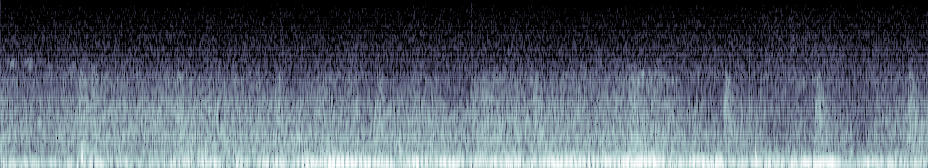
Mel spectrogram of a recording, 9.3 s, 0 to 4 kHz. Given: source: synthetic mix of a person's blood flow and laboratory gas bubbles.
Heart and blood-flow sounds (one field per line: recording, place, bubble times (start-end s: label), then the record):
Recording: Doppler ultrasound of blood flow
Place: subclavian vein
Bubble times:
no bubbles
From the record:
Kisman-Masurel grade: 000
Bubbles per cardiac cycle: 0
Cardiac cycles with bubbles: 0%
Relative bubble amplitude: no bubbles discernible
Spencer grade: 0 (complete lack of bubble signals)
